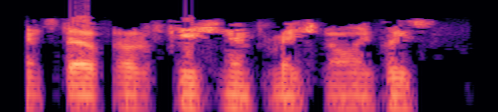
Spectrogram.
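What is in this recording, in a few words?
Incident Tactical 1, Scanner audio recording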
